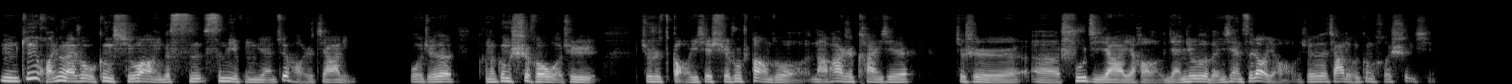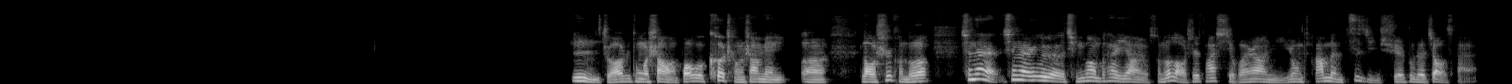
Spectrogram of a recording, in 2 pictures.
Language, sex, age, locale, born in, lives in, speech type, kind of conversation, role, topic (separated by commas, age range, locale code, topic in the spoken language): Chinese, male, 20-24, zh-CN, China, United States, conversation, podcast, guest, 忙了一天后，你最喜欢用什么方式让自己放空？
